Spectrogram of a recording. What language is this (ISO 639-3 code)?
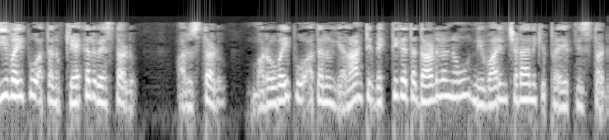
tel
